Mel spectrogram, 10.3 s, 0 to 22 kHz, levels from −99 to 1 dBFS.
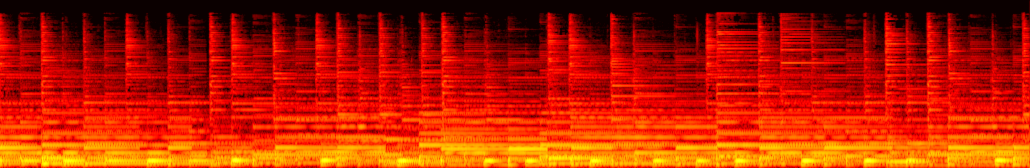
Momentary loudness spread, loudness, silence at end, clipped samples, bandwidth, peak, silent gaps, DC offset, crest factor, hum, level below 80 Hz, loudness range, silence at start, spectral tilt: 4 LU; -30 LUFS; 0 s; under 0.1%; 16 kHz; -14 dBFS; none; under 0.1%; 14 dB; none; -56 dBFS; 1 LU; 0 s; -6.5 dB/octave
